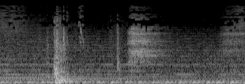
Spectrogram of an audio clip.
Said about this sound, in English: Outside, Paul sits in his car. Faith knocks on the window. He gestures, and she gets in.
